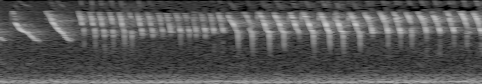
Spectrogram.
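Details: Canary singing to stimulate other canaries: two long falling slurs, then a dense, rapid rattling trill of short chirps that runs to the end without a break.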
